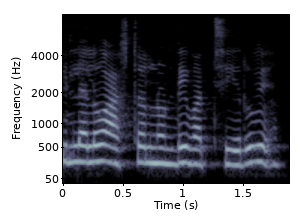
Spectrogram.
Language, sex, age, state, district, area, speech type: Telugu, female, 30-45, Telangana, Jagtial, rural, spontaneous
